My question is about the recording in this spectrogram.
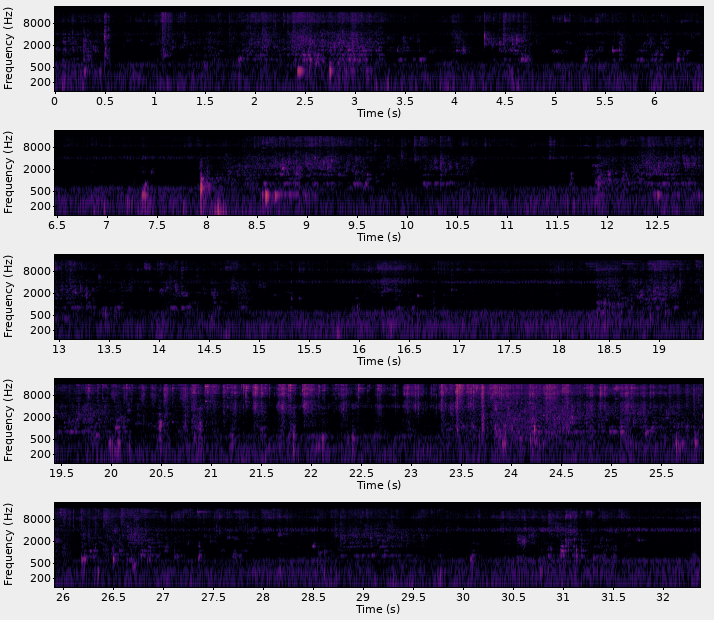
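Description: Dyed wool trousers being dipped and sloshed in a rain barrel of water, with irregular splashing and dripping. A thump comes about eight seconds in, and about two-thirds of the way through there is a louder stretch of splashing, running water.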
